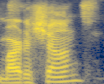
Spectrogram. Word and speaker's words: Martesian: Martesian. It's pronounced Martishan.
